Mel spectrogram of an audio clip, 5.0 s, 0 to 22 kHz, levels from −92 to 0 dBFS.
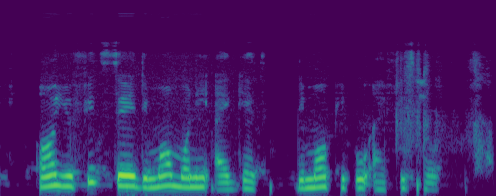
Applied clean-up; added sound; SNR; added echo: none; none; none; none.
